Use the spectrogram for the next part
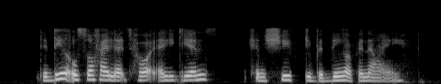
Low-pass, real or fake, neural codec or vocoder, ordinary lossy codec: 5.4 kHz; fake; codec, 16 kHz, 1 kbps, FunCodec, trained on LibriTTS, 50 frames a second; none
